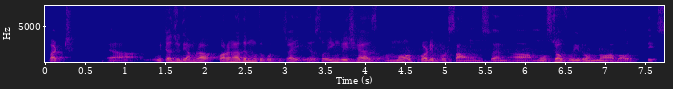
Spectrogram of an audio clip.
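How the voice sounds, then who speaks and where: A man giving an unscripted English pronunciation lesson, mixing two languages, pausing often with fillers and correcting himself. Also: mid-range voice, fairly even intonation, a little mellow, slight background noise. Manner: hesitant, many fillers and self-corrections. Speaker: English teacher.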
